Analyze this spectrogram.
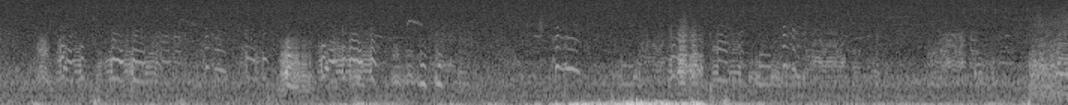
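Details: A flock of wild geese in Korea honks in quick, overlapping nasal calls, several each second, over a low rumble of wind or distant noise.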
